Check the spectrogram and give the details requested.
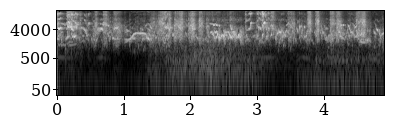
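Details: Budgie colony in summer breeding season, birds playing and chirping; a rising whistle opens, then thick overlapping chatter of raspy, twittering notes continues throughout.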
